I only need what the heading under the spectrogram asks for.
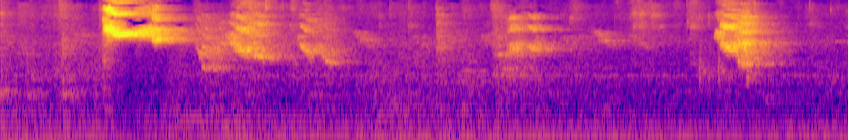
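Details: Parrots calling at a breeding centre: a loud harsh screech opens, followed by rasping squawks and softer chatter, then another hoarse call near the end, with a faint mechanical hum underneath.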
